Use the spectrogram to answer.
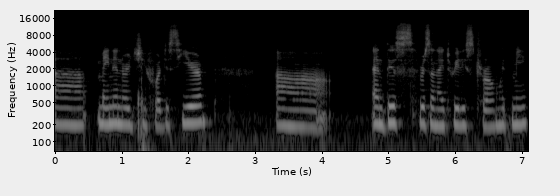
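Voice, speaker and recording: The speech moves at a fairly slow pace in a monotone, flat intonation. The recording is very clean, with a silent background. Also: woman. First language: not English. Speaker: spiritual vlogger (tarot). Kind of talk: casual vlog monologue. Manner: halting, with many fillers.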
